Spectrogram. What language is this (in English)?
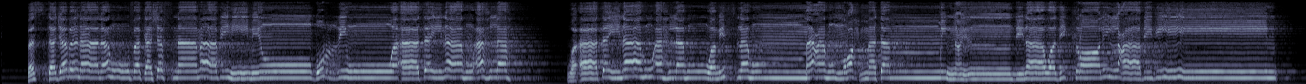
Arabic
